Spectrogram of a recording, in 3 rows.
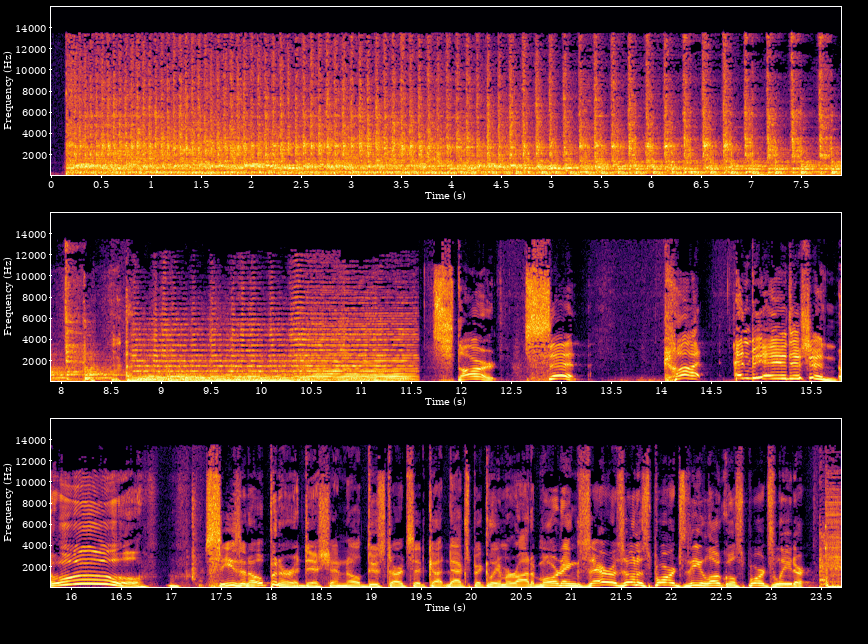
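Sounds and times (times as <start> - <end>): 
steady tonal hum: 0.0 - 11.7
prize wheel spinning and clicking: 0.2 - 8.2
speech: 12.2 - 13.2, 14.8 - 16.8, 17.4 - 23.6.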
